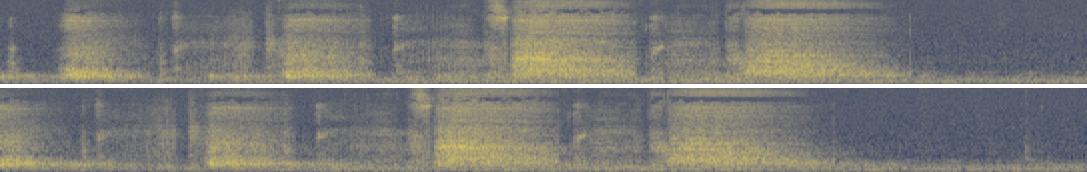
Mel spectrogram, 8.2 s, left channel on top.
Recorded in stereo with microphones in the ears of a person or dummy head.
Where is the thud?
No thud in this recording.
